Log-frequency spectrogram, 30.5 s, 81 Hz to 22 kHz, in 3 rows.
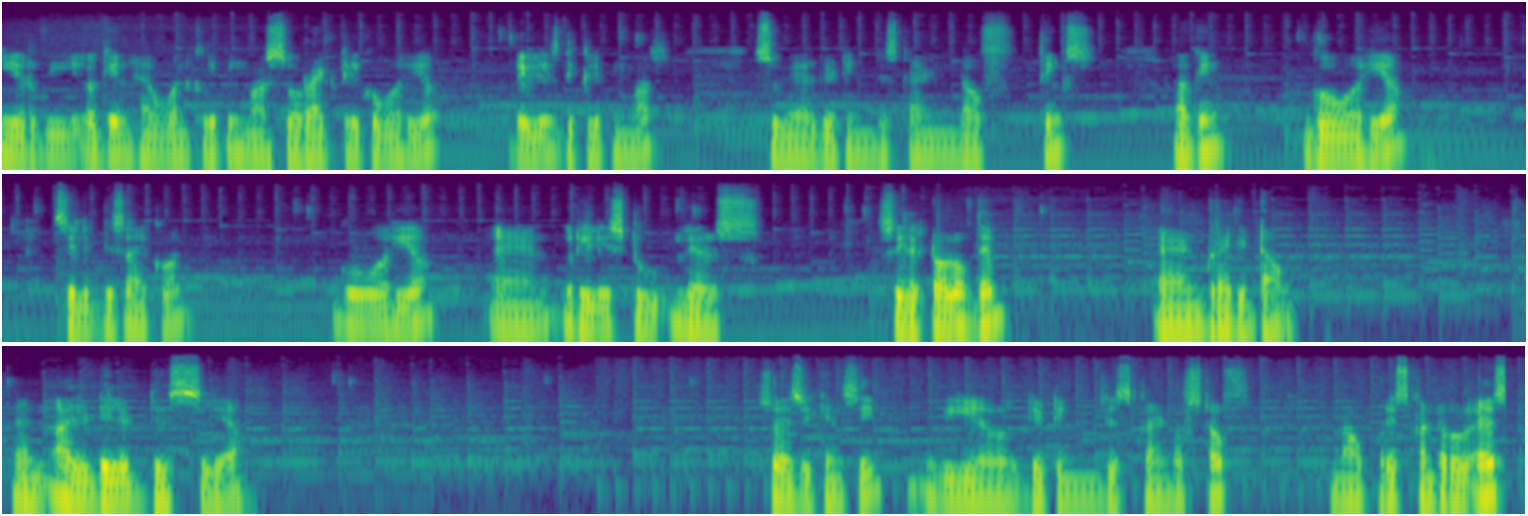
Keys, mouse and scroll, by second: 1.7 right click, 3.0 click, 8.3 click, 14.3 click, 16.6 shift+click, 17.8 click, 22.2-25.6 drag, 23.9 click, 29.6 ctrl+s, 30.3 click.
